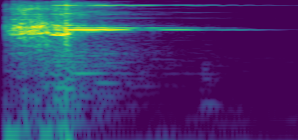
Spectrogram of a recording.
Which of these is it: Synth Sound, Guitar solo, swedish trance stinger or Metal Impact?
Metal Impact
